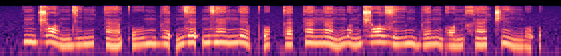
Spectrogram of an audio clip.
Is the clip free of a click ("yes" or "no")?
yes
